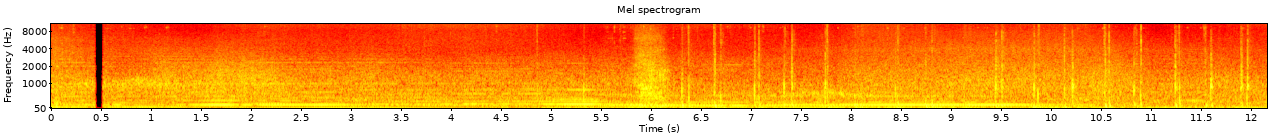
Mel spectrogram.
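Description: Horse hooves clip-clop at a steady gallop through most of the stretch in The Witcher 3, moderately loud with a low rumble under it and no talk.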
